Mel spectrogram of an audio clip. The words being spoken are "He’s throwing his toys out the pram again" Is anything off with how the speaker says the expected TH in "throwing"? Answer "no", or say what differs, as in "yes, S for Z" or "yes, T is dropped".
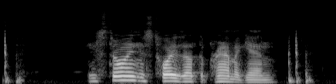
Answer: yes, T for TH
